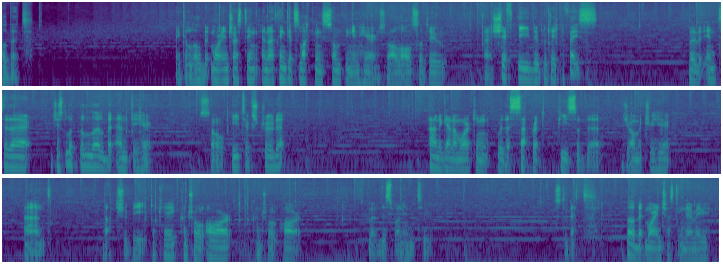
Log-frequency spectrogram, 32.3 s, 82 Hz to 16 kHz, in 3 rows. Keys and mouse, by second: 3.1 middle click, 3.7 3, 3.9 click, 4.2 middle click, 7.0 shift+d, 7.2 click, 7.7 s, 8.0 x, 9.1 click, 9.7 click, 12.3 s, 12.5 x, 12.9 click, 13.8 e, 15.1 click, 15.5 click, 16.5 click, 17.2-19.9 drag, 20.1 middle click, 20.6 middle click, 21.1 middle click, 21.7 middle click, 22.2 middle click, 22.7 middle click, 23.5 ctrl+r, 24.6 click, 24.9 ctrl+r, 26.2 click, 26.4 3, 26.6 click, 27.3 click, 29.5 middle click, 30.1 Tab, 31.4-31.7 drag, 32.1 click.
